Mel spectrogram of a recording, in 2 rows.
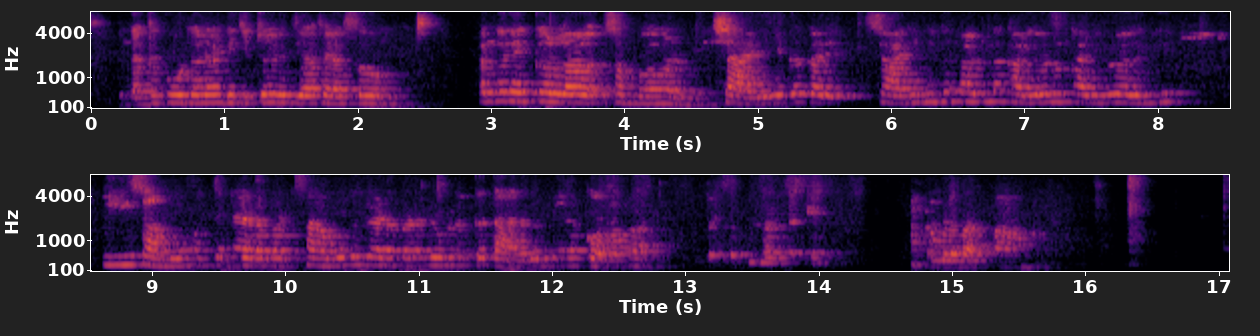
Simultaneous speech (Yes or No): No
